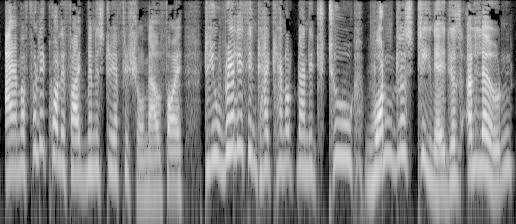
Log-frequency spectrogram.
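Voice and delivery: high, fast indignant rebuke; offended official; sharp. A narrator's reading. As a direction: cut him off haughtily. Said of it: "asked Umbridge sharply".

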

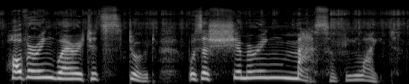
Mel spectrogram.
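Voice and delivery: ordinary delivery, nothing marked

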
